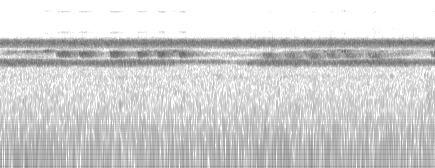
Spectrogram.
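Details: Crickets, recorded as ASMR meant to drive rats from the house, sing with steady high shrill trills overlapping. Bursts of quick pulsed chirps rise above the trill in short runs.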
